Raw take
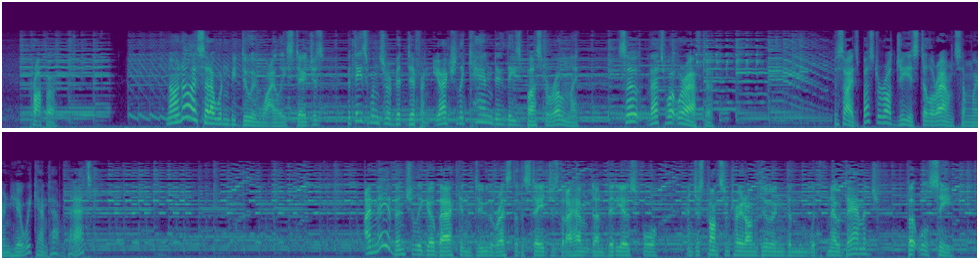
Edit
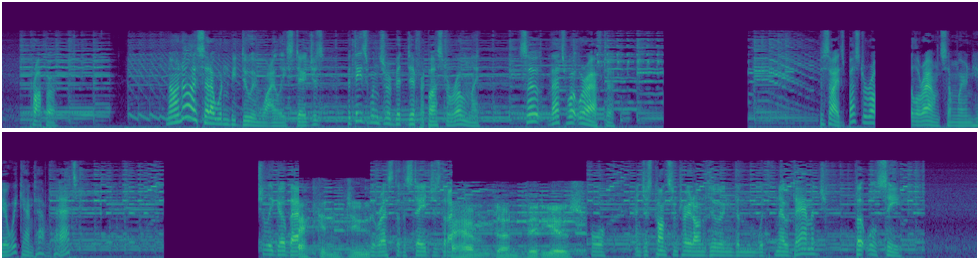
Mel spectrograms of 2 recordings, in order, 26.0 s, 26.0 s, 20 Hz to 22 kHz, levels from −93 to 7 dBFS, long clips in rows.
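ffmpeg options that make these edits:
-filter_complex "[0:a]asplit=12[a][b][c][d][e][f][g][h][i][j][k][l];[a]atrim=end=5.632[m];[b]atrim=start=6.948:end=10.14,asetpts=PTS-STARTPTS,afade=t=out:st=3.188:d=0.004:c=hsin,apad=pad_dur=1.13[n];[c]atrim=start=10.14:end=11.83,asetpts=PTS-STARTPTS,afade=t=in:d=0.004:c=hsin,afade=t=out:st=1.686:d=0.004:c=hsin[o];[d]atrim=start=11.83:end=12.32,asetpts=PTS-STARTPTS,volume=0[p];[e]atrim=start=12.32:end=14.532,asetpts=PTS-STARTPTS,afade=t=in:d=0.004:c=hsin[q];[f]atrim=start=16.328:end=17.16,asetpts=PTS-STARTPTS,afade=t=out:st=0.828:d=0.004:c=hsin[r];[g]atrim=start=17.16:end=18.43,asetpts=PTS-STARTPTS,volume=0[s];[h]atrim=start=18.43:end=18.964,asetpts=PTS-STARTPTS,afade=t=in:d=0.004:c=hsin[t];[i]atrim=start=18.96:end=19.51,asetpts=PTS-STARTPTS,asetrate=25137,aresample=44100[u];[j]atrim=start=19.506:end=20.594[v];[k]atrim=start=20.59:end=21.51,asetpts=PTS-STARTPTS,asetrate=22491,aresample=44100[w];[l]atrim=start=21.506[x];[n][o][p][q]concat=n=4:v=0:a=1[y];[m][y]acrossfade=d=0.004:c1=hsin:c2=hsin[z];[r][s][t]concat=n=3:v=0:a=1[aa];[z][aa]acrossfade=d=0.004:c1=hsin:c2=hsin[ab];[ab][u]acrossfade=d=0.004:c1=hsin:c2=hsin[ac];[ac][v]acrossfade=d=0.004:c1=hsin:c2=hsin[ad];[ad][w]acrossfade=d=0.004:c1=hsin:c2=hsin[ae];[ae][x]acrossfade=d=0.004:c1=hsin:c2=hsin"

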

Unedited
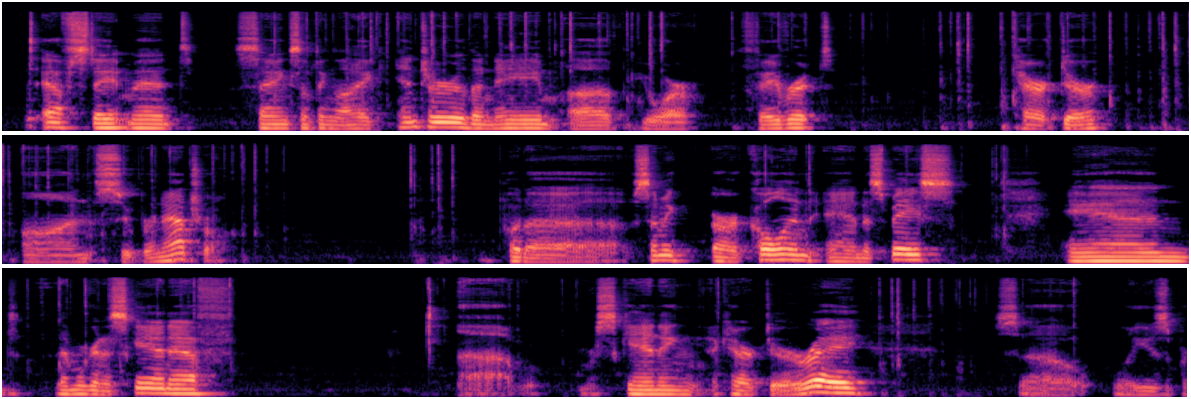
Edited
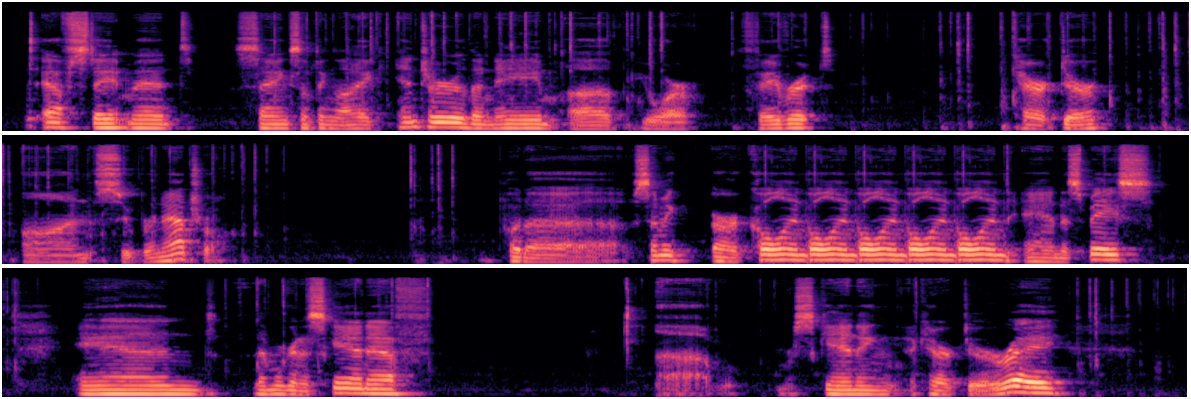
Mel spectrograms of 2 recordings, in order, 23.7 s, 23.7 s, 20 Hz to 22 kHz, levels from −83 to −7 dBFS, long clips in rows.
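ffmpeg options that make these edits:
-filter_complex "[0:a]asplit=5[a][b][c][d][e];[a]atrim=end=13.292[f];[b]atrim=start=12.958:end=13.292[g];[c]atrim=start=12.958:end=13.292[h];[d]atrim=start=12.958:end=13.292[i];[e]atrim=start=12.958[j];[f][g]acrossfade=d=0.004:c1=hsin:c2=hsin[k];[k][h]acrossfade=d=0.004:c1=hsin:c2=hsin[l];[l][i]acrossfade=d=0.004:c1=hsin:c2=hsin[m];[m][j]acrossfade=d=0.004:c1=hsin:c2=hsin"

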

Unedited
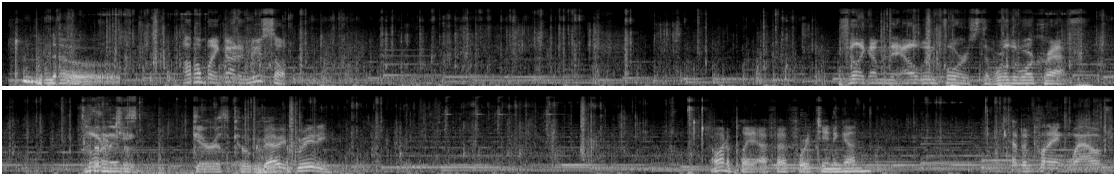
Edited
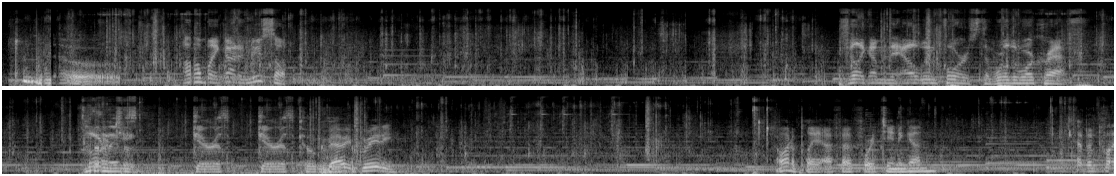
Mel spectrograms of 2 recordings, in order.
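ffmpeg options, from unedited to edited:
-filter_complex "[0:a]asplit=5[a][b][c][d][e];[a]atrim=end=0.49,asetpts=PTS-STARTPTS,afade=t=out:st=0.486:d=0.004:c=hsin[f];[b]atrim=start=0.49:end=5.672,asetpts=PTS-STARTPTS,afade=t=in:d=0.27[g];[c]atrim=start=5.668:end=7.692,asetpts=PTS-STARTPTS,areverse[h];[d]atrim=start=7.688:end=13.432[i];[e]atrim=start=12.778[j];[f][g]concat=n=2:v=0:a=1[k];[k][h]acrossfade=d=0.004:c1=hsin:c2=hsin[l];[l][i]acrossfade=d=0.004:c1=hsin:c2=hsin[m];[m][j]acrossfade=d=0.004:c1=hsin:c2=hsin"

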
